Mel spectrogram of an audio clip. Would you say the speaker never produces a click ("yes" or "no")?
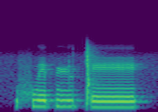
no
